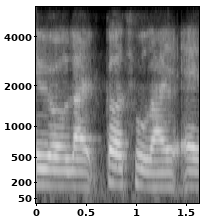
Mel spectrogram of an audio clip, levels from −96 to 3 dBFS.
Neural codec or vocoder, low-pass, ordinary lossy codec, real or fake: codec, 16 kHz, 16 kbps, FreqCodec, smaller model; 5.4 kHz; Opus, 32 kbps; fake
